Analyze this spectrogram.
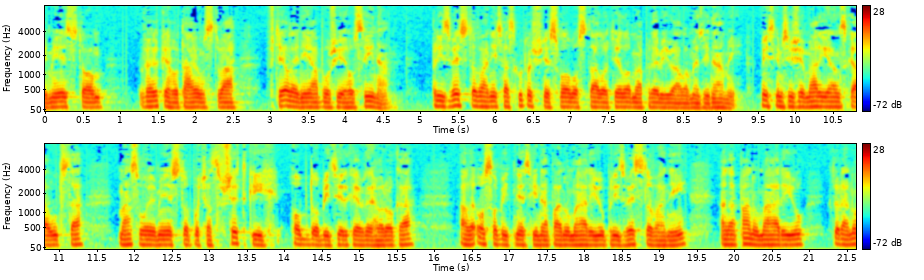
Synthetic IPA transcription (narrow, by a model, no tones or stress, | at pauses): mɪɛst̪ɔm | ʋɛʎkɛːɦɔt̪ajɔmst̪ʋa | fcɛlɛɲɪabɔʒɪɛɦɔsina̰ | pɾizʋɛst̪ɔʋaɲiːsaskut̪ɔt͡ʃɲɛslɔʋɔst̪alɔcɛlɔmapɾɛbiːʋalɔmɛd͡zinamḭ | misliːmsiʒɛmaɾianskaːuːt͡st̪a | maːsʋɔjɛmɪɛst̪ɔpɔt͡ʃasfʃɛt̪kiːɣɔbd̪ɔbiːt͡siɾkɛʊnɛːɦɔɾɔka | alɛʔɔsɔbit̪ɲɛsinapaːnumaːɾiupɾizʋɛst̪ɔʋaɲiːanapaːnumaːɾiu | kt̪ɔɾaːn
